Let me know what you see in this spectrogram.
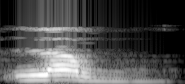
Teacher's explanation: يعني هحذف الهمزة وأبدأ بحرف اللام مباشرة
